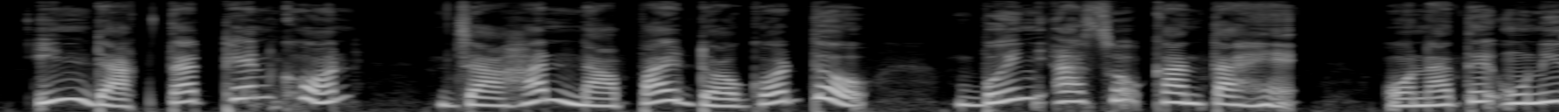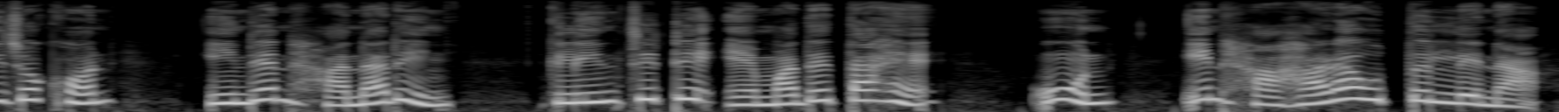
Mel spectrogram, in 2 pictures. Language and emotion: Santali, surprised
